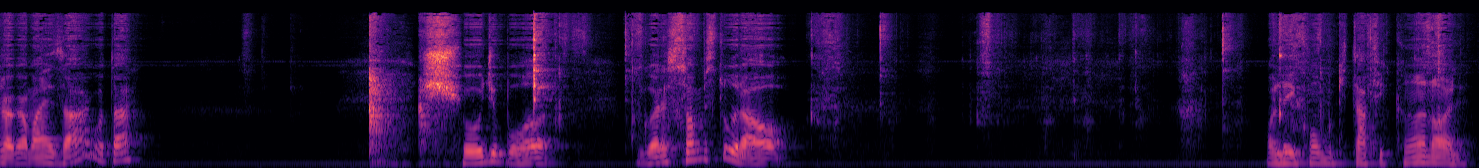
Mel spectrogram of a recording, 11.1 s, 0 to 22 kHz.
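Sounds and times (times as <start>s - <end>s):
low steady hum: 0.0s - 11.0s
fork scraping and crunching: 5.9s - 11.0s.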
